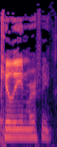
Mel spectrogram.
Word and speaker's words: Cillian: How do you pronounce his name? Cillian Murphy? – Killian Murphy. – Apologies. Yeah. Killian Murphy.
